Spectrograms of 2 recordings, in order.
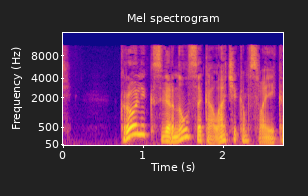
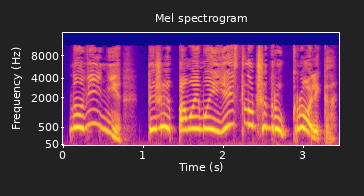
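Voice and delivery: very high squeaky piglet; Хрюня; 4 dB louder than usual. A narrator's reading. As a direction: pipe it up high and loud. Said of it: "задумчиво сказал Хрюня". (высокий писклявый голос поросёнка)

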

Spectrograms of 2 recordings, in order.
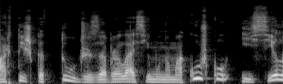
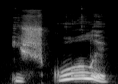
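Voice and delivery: high, drawn-out gasp; aghast elephant calf; 11 semitones higher, much slower than usual. Acted. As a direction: stretch the question in shock. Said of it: "ахнул слонёнок".

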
